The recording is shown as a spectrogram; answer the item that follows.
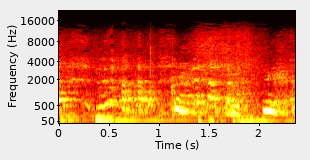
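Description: People laughing and chuckling.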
